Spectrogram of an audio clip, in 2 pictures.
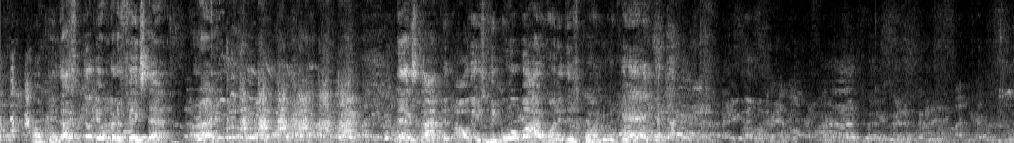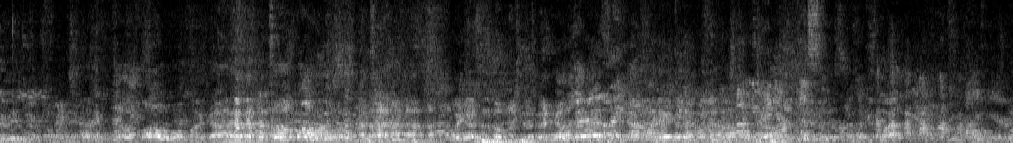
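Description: A man sings loudly into a microphone.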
